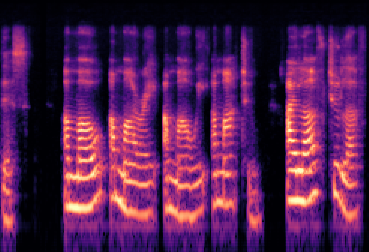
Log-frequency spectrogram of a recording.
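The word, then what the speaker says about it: amavi: This one, third one, means I loved, amawi. The V is pronounced as a W.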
